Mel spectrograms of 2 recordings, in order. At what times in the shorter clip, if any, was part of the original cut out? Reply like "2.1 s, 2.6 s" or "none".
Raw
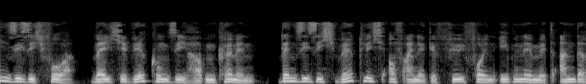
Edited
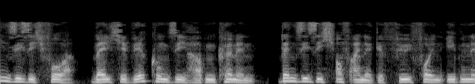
3.3 s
